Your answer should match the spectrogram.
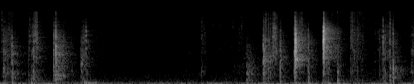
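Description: A deck of tarot cards being shuffled by hand: two runs of quick, papery card taps, the first in the opening second and a louder one about three seconds in.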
